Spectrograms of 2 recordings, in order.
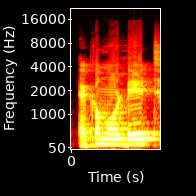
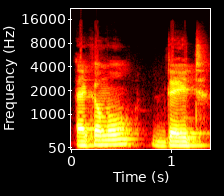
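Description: First: Said in the usual way. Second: accommodate drawn out slowly, with the last syllable DATE set apart. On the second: Shown as a demonstration. Teacher dividing a word for students, syllable by syllable. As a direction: say accommodate slowly in parts, ekomo, then date. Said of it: "चार syllable का हो गया word".

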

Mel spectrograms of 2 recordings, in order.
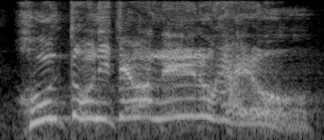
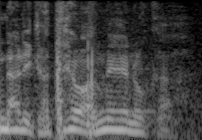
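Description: First: Begging shout to the doctor; desperate shout. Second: Said in the usual way. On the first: Acted. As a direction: cry out at the doctor for a way. Desperate brother begs doctor.

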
